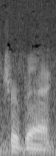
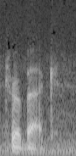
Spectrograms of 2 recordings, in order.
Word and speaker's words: Trebek: Alex Trebek. – Trebek.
